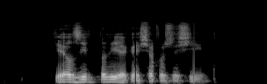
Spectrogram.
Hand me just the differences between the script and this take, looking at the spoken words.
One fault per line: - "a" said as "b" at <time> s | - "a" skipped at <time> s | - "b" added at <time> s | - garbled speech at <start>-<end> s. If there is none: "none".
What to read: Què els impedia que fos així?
- "això" added at 1.4 s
